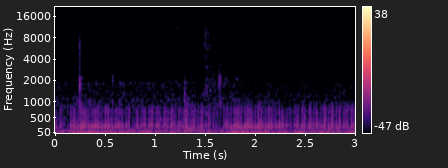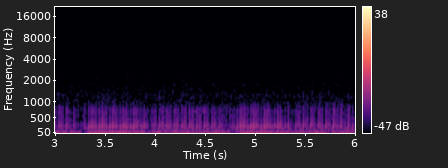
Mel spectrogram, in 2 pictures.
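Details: Purring from a Siamese cat lying with four kittens on a Saturday afternoon; deep vibrating rumble alternating inhale and exhale phases about every second, brief gaps, faint scratchy noises above.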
